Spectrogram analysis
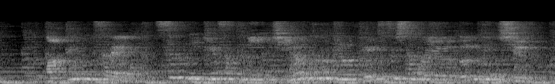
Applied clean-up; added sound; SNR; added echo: none; none; none; reverberation time 1.2 s.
